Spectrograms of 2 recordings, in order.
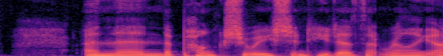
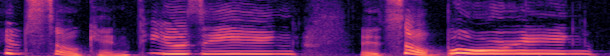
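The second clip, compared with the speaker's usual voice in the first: put-on whining child; 14 semitones higher, 6 dB louder than usual. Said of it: "It's like".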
